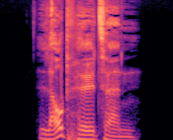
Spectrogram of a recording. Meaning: dative plural of Laubholz
- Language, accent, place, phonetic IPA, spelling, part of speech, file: German, Germany, Berlin, [ˈlaʊ̯pˌhœlt͡sɐn], Laubhölzern, noun, De-Laubhölzern.ogg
